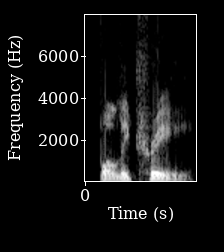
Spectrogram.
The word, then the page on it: bully tree: American English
